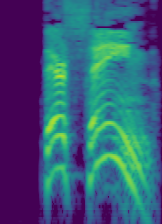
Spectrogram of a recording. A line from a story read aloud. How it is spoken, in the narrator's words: Mort shouted back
